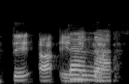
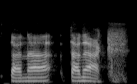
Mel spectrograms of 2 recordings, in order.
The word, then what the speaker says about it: Tanaj: leer y decía Tanaj, esa es la manera en la que se pronuncia, se escribe T-A-N-A-J. Tanaj, pero se pronuncia el AKH, es como j, hace un sonido de j, ¿ok? Por eso se lee Tanaj.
